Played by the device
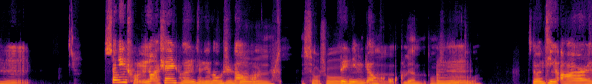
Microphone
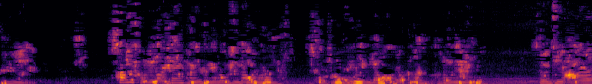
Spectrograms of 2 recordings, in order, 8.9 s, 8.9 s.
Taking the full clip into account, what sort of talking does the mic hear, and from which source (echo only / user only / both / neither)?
echo only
